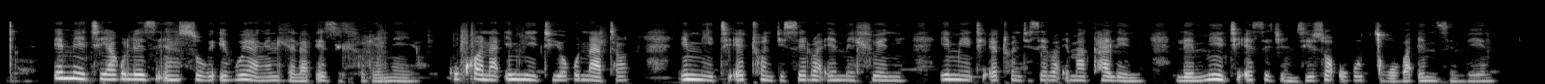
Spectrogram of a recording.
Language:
North Ndebele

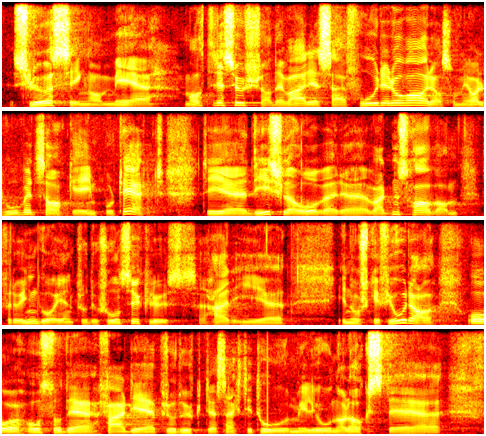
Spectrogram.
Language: Norwegian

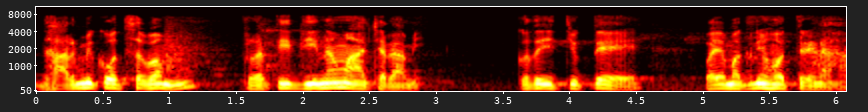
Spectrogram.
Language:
Sanskrit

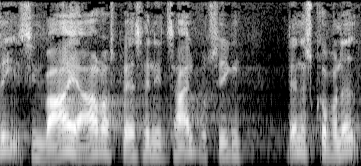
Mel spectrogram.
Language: Danish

